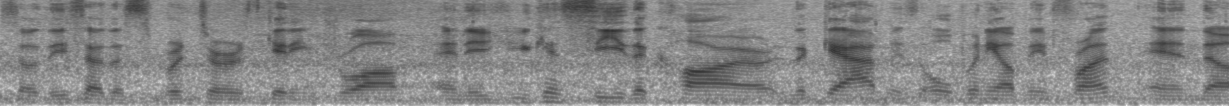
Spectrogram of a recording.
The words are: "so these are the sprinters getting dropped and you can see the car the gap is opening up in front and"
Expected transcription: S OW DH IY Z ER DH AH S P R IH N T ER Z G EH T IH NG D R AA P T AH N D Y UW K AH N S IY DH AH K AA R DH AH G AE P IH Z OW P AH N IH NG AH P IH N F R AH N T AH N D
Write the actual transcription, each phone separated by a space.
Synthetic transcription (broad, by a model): S OW DH IY Z ER DH AH S P R IH N T ER Z G EH T IH NG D R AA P AH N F Y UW K AH N S IY DH AH K AA R DH AH G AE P IH Z OW P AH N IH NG AH P IH N F R AH N T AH N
